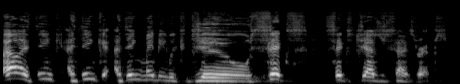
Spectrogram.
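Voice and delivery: hammed-up pleading exercise guru; Richard Simmons. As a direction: hesitate like a cornered aerobics instructor. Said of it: "The Count has it in for Richard Simmons".

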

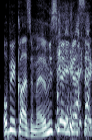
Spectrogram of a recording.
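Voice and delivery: high, laughing mock dad lecture; laughing dad impression. Son mimicking his dad's lecture, high and laughing. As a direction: play the know-it-all dad through laughter. Voicing dad inspecting room.

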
